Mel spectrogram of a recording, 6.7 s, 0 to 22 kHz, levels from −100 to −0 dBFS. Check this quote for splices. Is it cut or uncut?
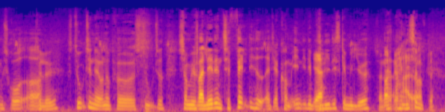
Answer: cut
